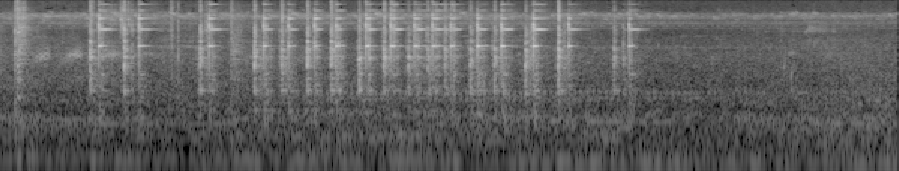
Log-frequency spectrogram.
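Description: Chimes tinkling: a rapid, uneven run of small clinks, several a second, starting about a second in and dying away after about six seconds, over a faint background.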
